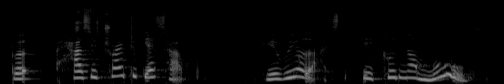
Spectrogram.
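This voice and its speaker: Speaking with a non-native accent, a woman keeps a fairly slow pace. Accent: non-native English speaker. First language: Italian. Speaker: English teacher. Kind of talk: storytelling reading.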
